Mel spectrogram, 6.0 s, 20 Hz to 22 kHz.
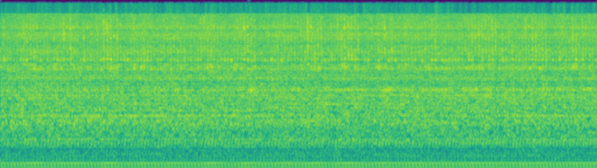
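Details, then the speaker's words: Coleman 3600 rpm engine, after governor replacement (part 277-42201-33): steady even single-cylinder drone, no hunting or misses; tachometer shows about 3590 rpm, 3615 on high side, within spec, governed speed normal. "that sounded wonderful alright so what I did with using this tachometer I got the machine up to 35 I'm 90 and then on the high side it goes up to 39 36 15 so that's right in the ballpark you want"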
